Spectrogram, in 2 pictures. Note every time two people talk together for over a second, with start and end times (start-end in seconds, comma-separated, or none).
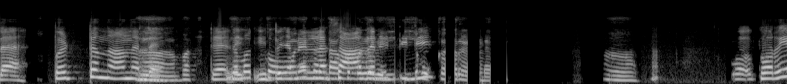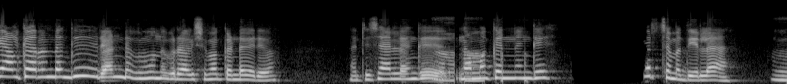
2.6-4.2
